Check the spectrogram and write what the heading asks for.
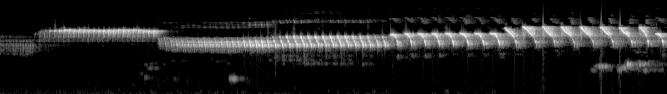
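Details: Vigorous song of a male canary used to stimulate breeding: a high steady trill, then a lower rolling trill, rising into faster, higher repeated chopped notes.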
